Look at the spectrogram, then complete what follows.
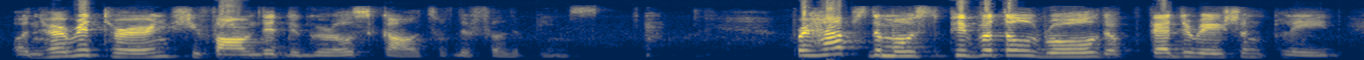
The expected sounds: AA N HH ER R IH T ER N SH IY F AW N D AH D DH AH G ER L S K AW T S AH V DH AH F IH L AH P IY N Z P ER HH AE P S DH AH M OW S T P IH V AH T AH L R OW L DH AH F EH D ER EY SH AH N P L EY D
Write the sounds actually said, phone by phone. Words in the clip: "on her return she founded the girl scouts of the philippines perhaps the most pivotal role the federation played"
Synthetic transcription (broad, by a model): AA N HH ER R IH T ER N SH IY F AW N D AH D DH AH G ER L S K AW T S AH V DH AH F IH L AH P IY N S P ER HH AE P S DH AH M OW S T P IH V AH T AH L R OW L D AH F EH D ER EY SH AH N P L EY D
